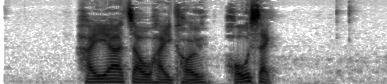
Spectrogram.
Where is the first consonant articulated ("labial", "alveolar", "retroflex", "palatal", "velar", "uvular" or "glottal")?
glottal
